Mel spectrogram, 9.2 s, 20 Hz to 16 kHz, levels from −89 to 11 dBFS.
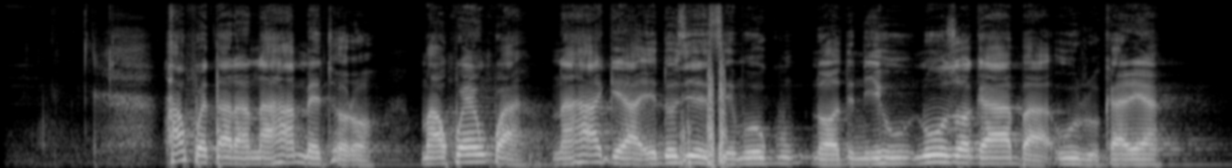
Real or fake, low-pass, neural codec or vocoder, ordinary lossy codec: fake; 14.4 kHz; vocoder, 44.1 kHz, 128 mel bands every 256 samples, BigVGAN v2; none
